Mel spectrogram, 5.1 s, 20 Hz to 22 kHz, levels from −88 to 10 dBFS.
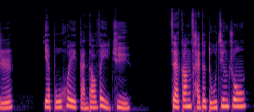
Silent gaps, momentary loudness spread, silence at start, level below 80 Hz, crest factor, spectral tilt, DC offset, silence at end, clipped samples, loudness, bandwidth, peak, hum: none; 7 LU; 0 s; -52 dBFS; 18 dB; -7 dB/octave; under 0.1%; 0.15 s; under 0.1%; -19 LUFS; 13.5 kHz; -2 dBFS; none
